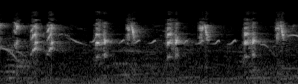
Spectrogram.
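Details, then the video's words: Long-tailed shrike song meant to coax young or reluctant shrikes to sing, heard as short clusters of scratchy high chirps separated by brief pauses, with thin whistled slurs between bursts. "kicau BURUNG CENDET / PENTET untuk PANCINGAN"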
